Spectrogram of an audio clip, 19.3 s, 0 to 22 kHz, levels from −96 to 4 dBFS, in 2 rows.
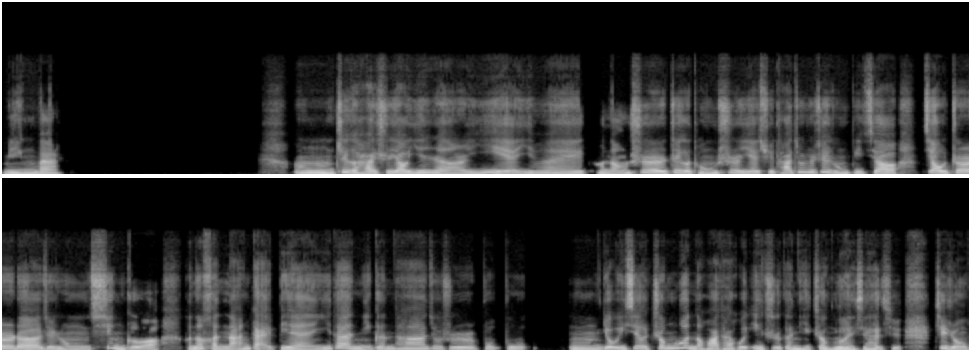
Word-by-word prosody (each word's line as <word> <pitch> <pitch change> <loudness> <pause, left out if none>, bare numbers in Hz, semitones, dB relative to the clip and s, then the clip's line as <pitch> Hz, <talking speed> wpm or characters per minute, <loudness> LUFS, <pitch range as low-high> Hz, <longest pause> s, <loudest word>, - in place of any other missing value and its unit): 明 195 -1 -1
白。 200 -2 +1 2.3
嗯， 225 -5 +2
这 285 +8 +2
个 235 - +3
还 170 -4 +1
是 225 +3 -2
要 215 -3 +5
因 240 +6 +2
人 180 -8 +1
而 175 +1 -3
异。 235 +2 0 0.2
因 225 +1 -3
为 205 -2 -2
可 210 -3 -2
能 165 +4 -1
是 250 -1 +3
这 255 +3 -2
个 225 - +3
同 205 0 -3
事， 240 -1 -2
也 190 +2 +1
许 225 - -2
他 235 +1 -1
就 290 +4 -2
是 280 -1 0
这 295 +1 +1
种 205 -2 -2
比 165 -5 -3
较 205 +2 +3 0.2
较 245 -2 +4
真 250 +4 0
儿 265 +1 +4
的 205 -5 +4
这 235 +2 -2
种 170 -5 -5
性 255 - 0
格， 160 -3 +1 0.2
可 200 - -4
能 250 +5 +3
很 180 - -1
难 230 +10 +1
改 235 -4 +1
变。 185 -4 -1
一 240 - 0
旦 290 -2 +2
你 200 -10 -2
跟 225 +3 -2
他 250 +1 +1
就 250 -1 -5
是 210 -4 0
不 240 +7 -7
不 230 -5 -5 0.4
嗯， 205 -3 -2
有 160 - +3
一 195 - 0
些 270 +6 +1
个 250 - -1
争 275 +5 0
论 310 -4 +1
的 185 - 0
话， 195 -2 +3
他 215 +1 -2
会 225 0 -1
一 245 -3 -1
直 170 -4 -3
跟 195 +3 0
你 180 -6 -1
争 200 +6 0
论 210 -1 +4
下 200 -4 0
去， 160 +3 -5 0.3
这 295 -6 +1
种 165 -7 +1
215 Hz, 230 characters per minute, -21 LUFS, 195-240 Hz, 2.3 s, 要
